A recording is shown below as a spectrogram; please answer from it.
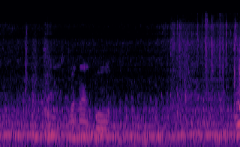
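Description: Boat's outboard motor running with a steady low drone, under brief faint talk about a second in.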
